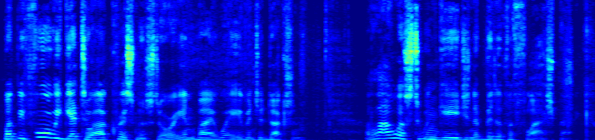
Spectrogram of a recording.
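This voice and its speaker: A man's voice: on the high side, big pitch swings, a little fast, gravelly, darkish tone. A man delivering a scripted introduction as the announcer of a radio play.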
